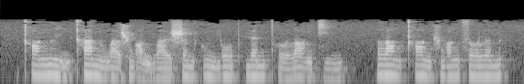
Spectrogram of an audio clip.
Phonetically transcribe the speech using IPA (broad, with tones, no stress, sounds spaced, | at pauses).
kʰ ɑ˦ ŋ l ḭ˨˩ n kʰ a˥˨ n l w ä˨˦ ʂ w ɑ̰˨˩ ŋ w a˨˦ ɪ̯ ʂ ə˥˨ n k ʊ˥˨ ŋ j o˥˨ ʊ̯ pʰ ɥ ɛ˦ n t̪ʰ ɤ˨˦ l ɑ˥˨ ŋ t͡ɕ i˨˦ ŋ | l ɑ˥˨ ŋ kʰ ɑ˥˨ ŋ ʂ w ɑ˦ ŋ s ɤ˦ l ə˦ n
